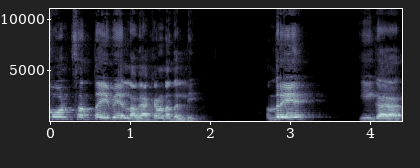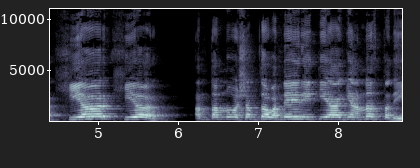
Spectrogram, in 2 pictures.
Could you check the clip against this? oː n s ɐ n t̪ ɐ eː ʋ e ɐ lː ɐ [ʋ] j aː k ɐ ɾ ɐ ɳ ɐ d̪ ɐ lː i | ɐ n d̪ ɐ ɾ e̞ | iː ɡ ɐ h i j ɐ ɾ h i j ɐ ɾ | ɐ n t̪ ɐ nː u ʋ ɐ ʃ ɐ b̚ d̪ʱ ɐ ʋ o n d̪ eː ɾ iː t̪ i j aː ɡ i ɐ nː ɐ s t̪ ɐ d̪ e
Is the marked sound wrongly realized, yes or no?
no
